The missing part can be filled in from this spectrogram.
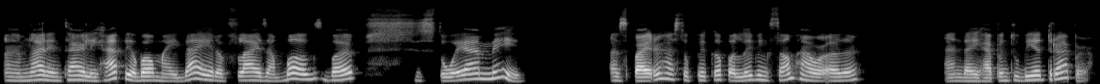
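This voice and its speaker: A woman reads a storybook, lightly acting the part of a clever, no-nonsense female spider with a pleasant, thin voice and a put-on accent. Her own voice is mid-range and darkish at normal speed, and she delivers the spider's lecturing lines with relish.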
